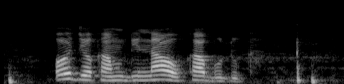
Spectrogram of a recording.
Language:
Taita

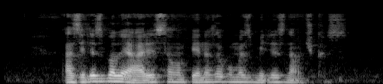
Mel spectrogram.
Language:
Portuguese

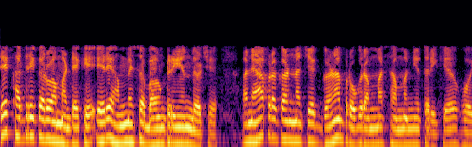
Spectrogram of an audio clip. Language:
Gujarati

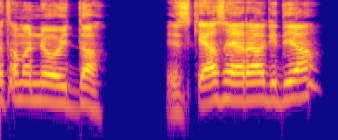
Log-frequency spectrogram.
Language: Dawro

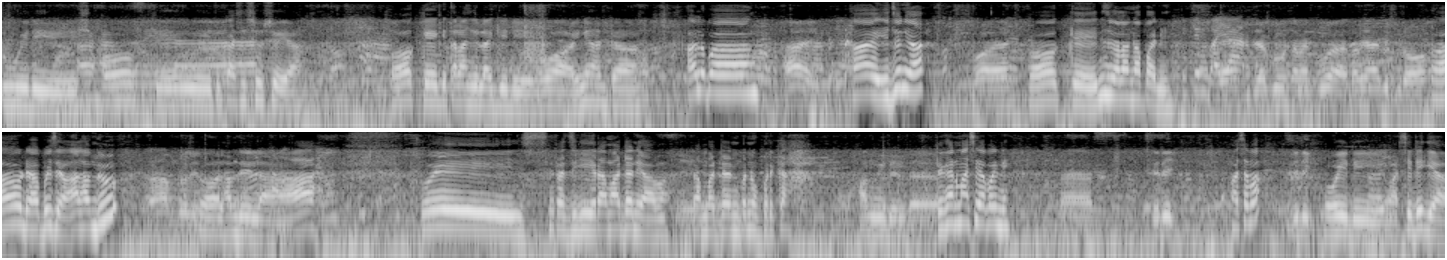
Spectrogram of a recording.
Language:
Indonesian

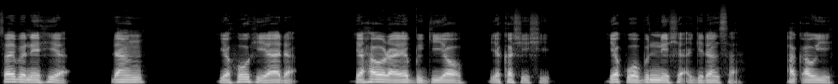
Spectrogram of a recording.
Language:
Hausa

